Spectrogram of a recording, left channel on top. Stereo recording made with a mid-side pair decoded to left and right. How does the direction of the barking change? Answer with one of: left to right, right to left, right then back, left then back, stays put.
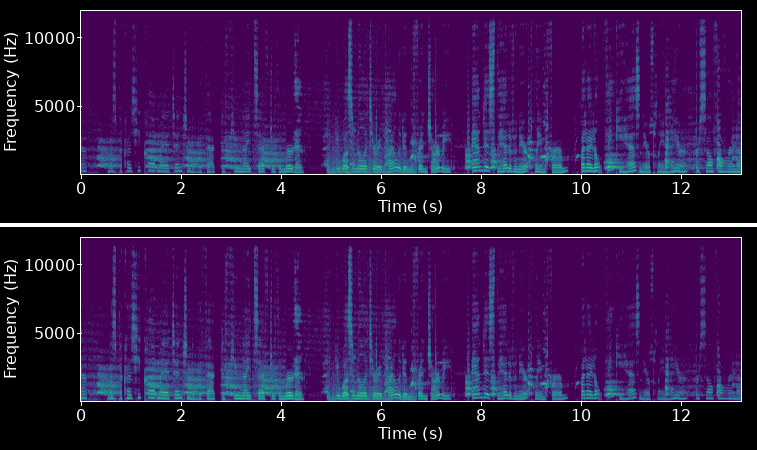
right to left.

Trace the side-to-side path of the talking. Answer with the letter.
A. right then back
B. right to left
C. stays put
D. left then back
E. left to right
B.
